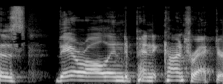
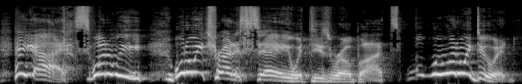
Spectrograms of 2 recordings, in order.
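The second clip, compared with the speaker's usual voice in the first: exasperated questioning; 5 semitones higher than usual. Acted. Critic asking what these robots say, acted high exasperation. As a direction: pitch leaping up in bafflement. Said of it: "And it's like".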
